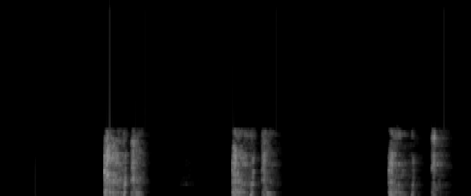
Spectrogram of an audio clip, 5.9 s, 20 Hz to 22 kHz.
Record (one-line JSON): {"three_cough_length": "5.9 s", "three_cough_amplitude": 32108, "three_cough_signal_mean_std_ratio": 0.33, "survey_phase": "beta (2021-08-13 to 2022-03-07)", "age": "18-44", "gender": "Female", "wearing_mask": "No", "symptom_cough_any": true, "symptom_runny_or_blocked_nose": true, "symptom_sore_throat": true, "symptom_fever_high_temperature": true, "symptom_headache": true, "symptom_onset": "4 days", "smoker_status": "Never smoked", "respiratory_condition_asthma": false, "respiratory_condition_other": false, "recruitment_source": "Test and Trace", "submission_delay": "2 days", "covid_test_result": "Positive", "covid_test_method": "RT-qPCR", "covid_ct_value": 30.0, "covid_ct_gene": "ORF1ab gene"}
